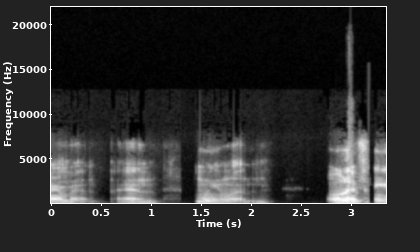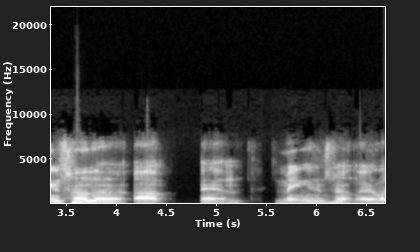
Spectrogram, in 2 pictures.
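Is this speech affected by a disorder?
Yes: ALS; about two years since onset.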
